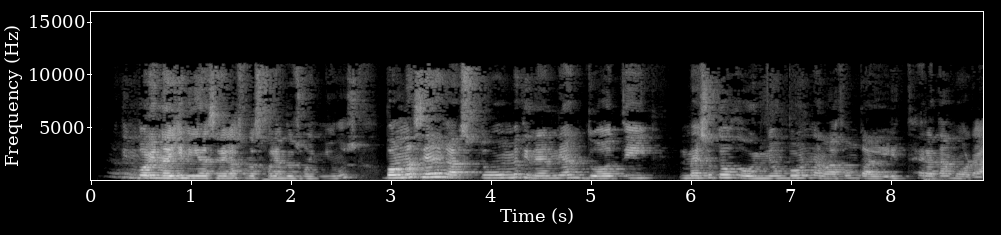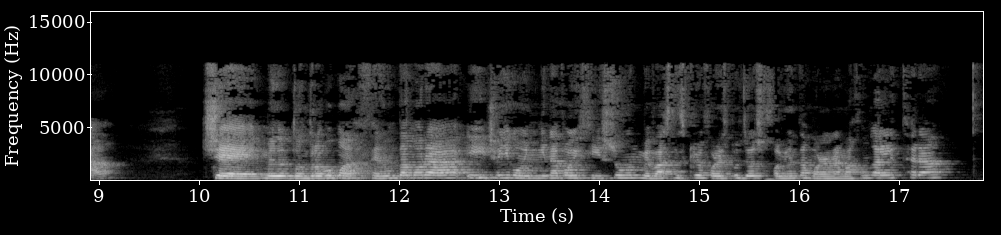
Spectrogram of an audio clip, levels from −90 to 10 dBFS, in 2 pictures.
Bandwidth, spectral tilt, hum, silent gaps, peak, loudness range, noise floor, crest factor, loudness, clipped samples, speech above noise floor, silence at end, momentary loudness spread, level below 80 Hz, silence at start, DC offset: 11.5 kHz; -3 dB/octave; none; none; 0 dBFS; 7 LU; -64 dBFS; 20 dB; -21 LUFS; under 0.1%; 43 dB; 0.4 s; 15 LU; -66 dBFS; 0.3 s; under 0.1%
